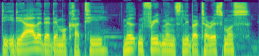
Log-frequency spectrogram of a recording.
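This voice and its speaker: A man with a very deep voice reads a dubbed interview answer in German. His delivery is measured and explanatory, steady from phrase to phrase. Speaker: interview guest.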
